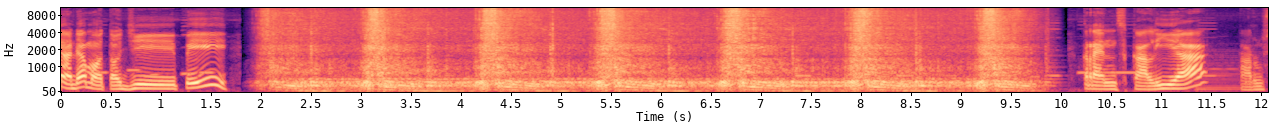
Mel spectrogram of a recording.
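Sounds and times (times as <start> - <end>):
motorcycle engine revving: 1.9 - 10.0.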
